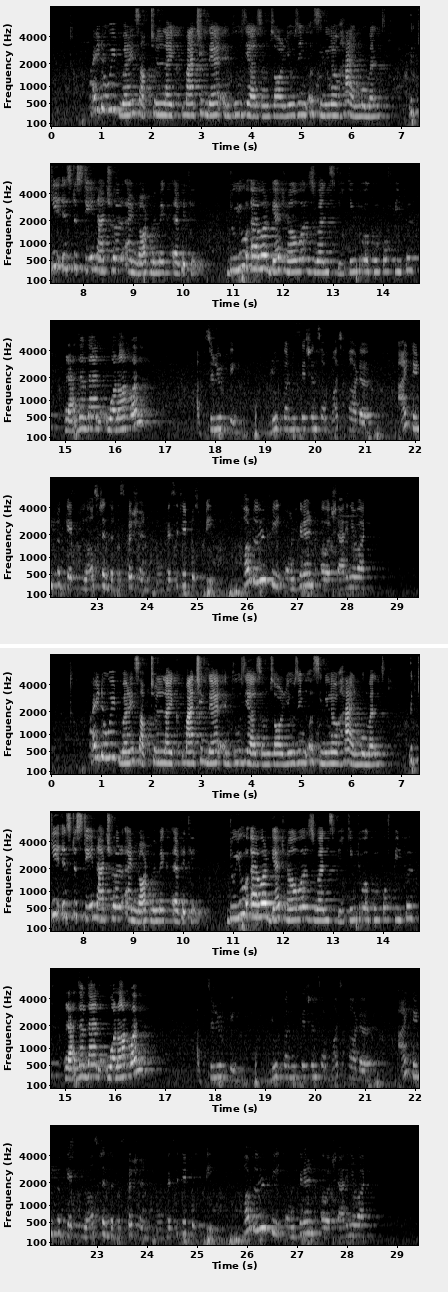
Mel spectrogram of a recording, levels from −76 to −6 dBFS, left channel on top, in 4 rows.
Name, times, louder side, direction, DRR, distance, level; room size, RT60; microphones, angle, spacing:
voice 1, 0.8-6.7 7.2-10.4 10.9-14.7 15.0-16.6, right 3 dB, 45° right, 7 dB, 1.7 m, -29 dB
voice 2, 17.9-18.5 19.1-21.1 21.7-23.4 23.6-24.0 24.4-25.3 26.0-28.4, left 3 dB, 85° left, 12 dB, 1.1 m, -35 dB
21.0 x 20.5 x 6.4 m, 0.99 s
head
